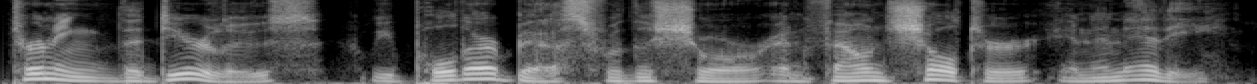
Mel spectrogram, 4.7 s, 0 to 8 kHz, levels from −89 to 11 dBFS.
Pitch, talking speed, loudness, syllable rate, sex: 125 Hz, 215 wpm, -17 LUFS, 5.2 syllables/s, male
